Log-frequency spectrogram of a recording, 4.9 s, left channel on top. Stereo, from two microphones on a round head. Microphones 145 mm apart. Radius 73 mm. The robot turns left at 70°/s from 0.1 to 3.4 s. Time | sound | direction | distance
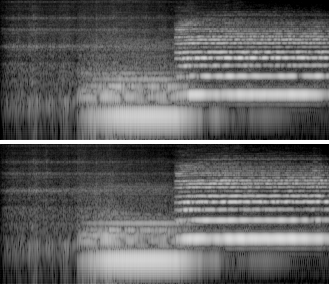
1.1 | a microwave | 165° left | 0.9 m
2.6 | a violin | 15° left | 1.1 m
